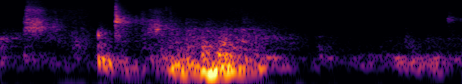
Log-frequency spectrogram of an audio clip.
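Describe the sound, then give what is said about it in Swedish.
A small display cabinet door, used to show products to visitors at a manufacturing company, swings open with a soft creak and rattle, a brief scrape followed by a muffled thud and a faint click at the end, with no voices. “Så han öppnar dörren och ger mig en pryl.”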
